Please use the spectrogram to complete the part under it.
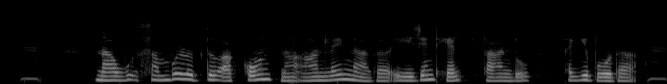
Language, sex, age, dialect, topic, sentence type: Kannada, female, 31-35, Central, banking, statement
